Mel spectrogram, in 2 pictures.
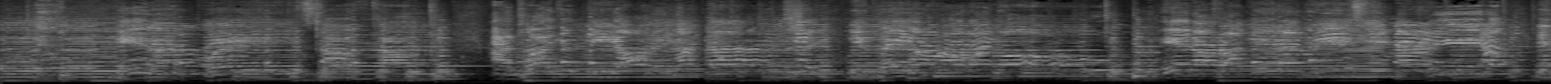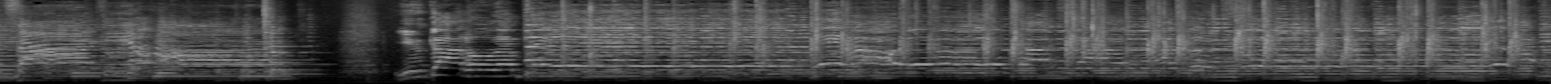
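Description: Live acoustic folk band: accordion, fiddle and cello playing together under several voices singing. About two-thirds of the way through, the music briefly drops out with a sliding note, then comes back in.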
